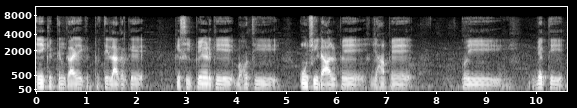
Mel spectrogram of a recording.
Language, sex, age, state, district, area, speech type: Hindi, male, 60+, Uttar Pradesh, Lucknow, rural, spontaneous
